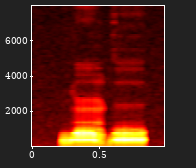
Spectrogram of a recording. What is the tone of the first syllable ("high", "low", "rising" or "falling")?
high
